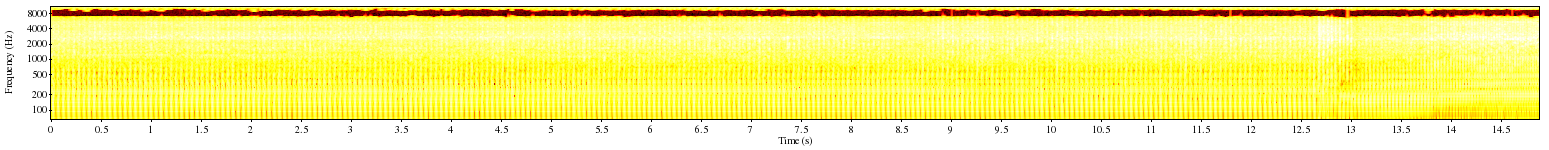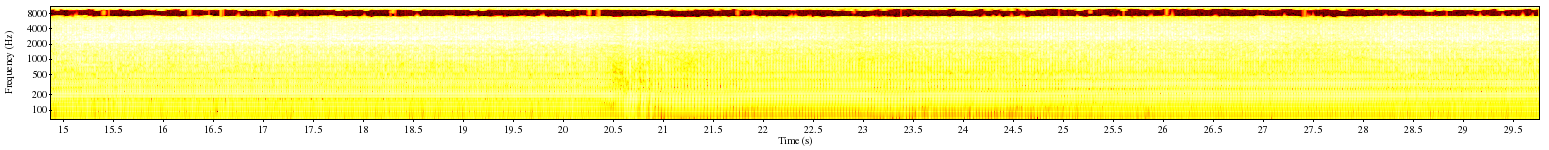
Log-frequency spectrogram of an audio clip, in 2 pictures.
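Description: Small riding garden tractor engine running fast and steady. About 13 seconds in its pitch drops sharply and climbs back, and near 21 seconds it dips briefly and recovers again, as load comes on the engine.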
